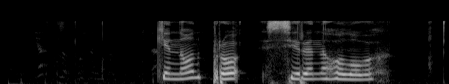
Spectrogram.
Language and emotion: Russian, neutral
